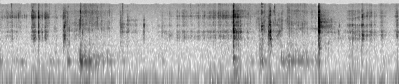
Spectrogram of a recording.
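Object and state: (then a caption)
Dry soap bar. A utility knife blade scrapes thin shavings from a round, palm-sized, solid, dry yellow massage soap bar with dark specks, held in the palm. A series of quiet, dry, bright scrapes and crisp crackling ticks sounds over a soft hiss. Each stroke is short, with no ring, and a few sharper clicks stand out.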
